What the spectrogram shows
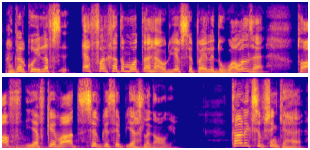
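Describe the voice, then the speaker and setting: An English teacher with a mid-range, slightly mellow voice explains spelling rules step by step in Urdu-flavored Hindi. She repeats every point and poses questions to herself before answering them. The recording is dry and close, with no room sound.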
